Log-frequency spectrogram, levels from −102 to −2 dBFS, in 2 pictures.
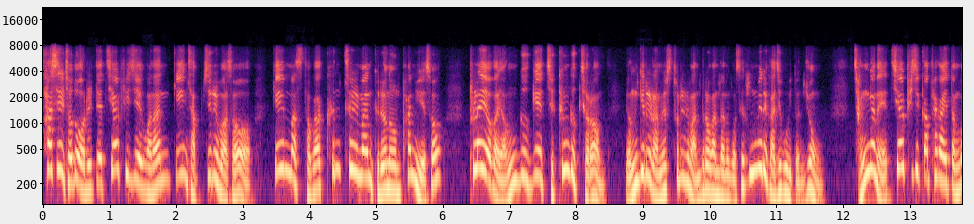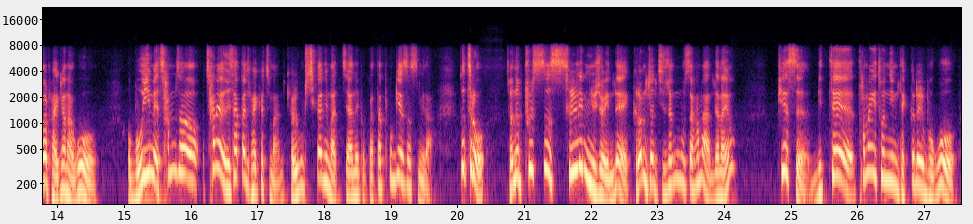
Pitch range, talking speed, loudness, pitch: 150-255 Hz, 365 characters per minute, -12 LUFS, 200 Hz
